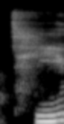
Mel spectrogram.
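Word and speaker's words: 起: করলে হবে না হ্যাঁ ছি উচ্চারণ করতে হবে আপনাকে ছি এবং তিন নাম্বার টোন মানে হচ্ছে ঢেউ খেলানো হবে হ্যাঁ ঢেউ উঠবে আপনার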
